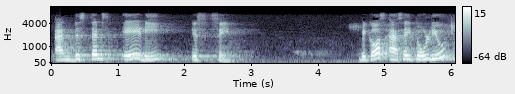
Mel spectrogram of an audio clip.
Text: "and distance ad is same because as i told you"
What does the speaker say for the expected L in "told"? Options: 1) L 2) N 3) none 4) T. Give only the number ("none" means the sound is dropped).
1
